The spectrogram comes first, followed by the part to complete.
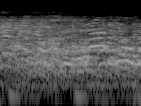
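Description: Several people's voices talking over one another at once, a jumble of crowd chatter in a scuffle.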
